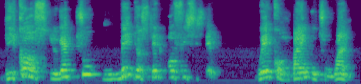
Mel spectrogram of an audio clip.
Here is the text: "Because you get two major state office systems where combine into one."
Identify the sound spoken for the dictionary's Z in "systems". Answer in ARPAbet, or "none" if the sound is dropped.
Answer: none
